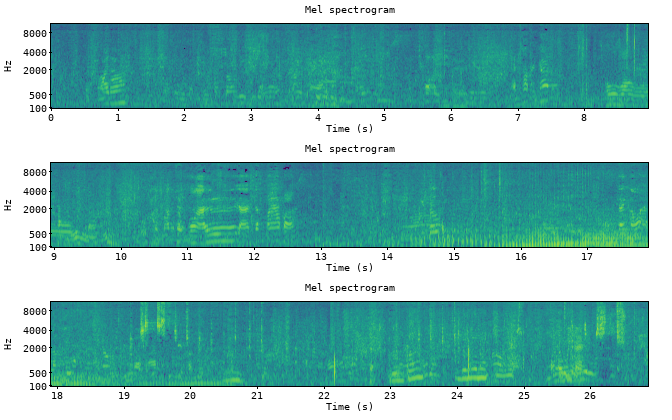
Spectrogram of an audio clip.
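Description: A baby macaque gives shrill, wavering squeals.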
